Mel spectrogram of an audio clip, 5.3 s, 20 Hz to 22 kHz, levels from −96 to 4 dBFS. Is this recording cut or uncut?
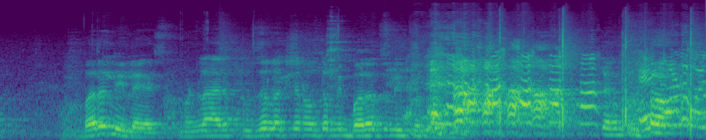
uncut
